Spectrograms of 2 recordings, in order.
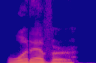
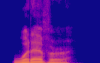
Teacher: Notice the flat, dismissive voice. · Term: Rachel tone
